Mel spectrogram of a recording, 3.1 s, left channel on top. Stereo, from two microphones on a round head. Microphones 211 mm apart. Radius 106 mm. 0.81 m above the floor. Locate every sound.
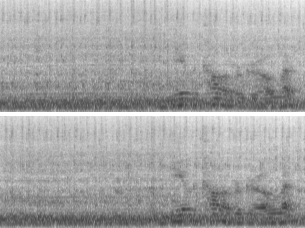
1.7 s a man speaking: 65° right (ahead or behind), 1.7 m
